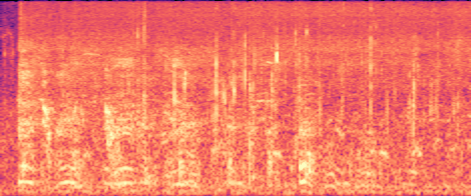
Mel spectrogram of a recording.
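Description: Duck recovering from botulism quacking in a pen, several short raspy quacks scattered across the moment over faint background noise.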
